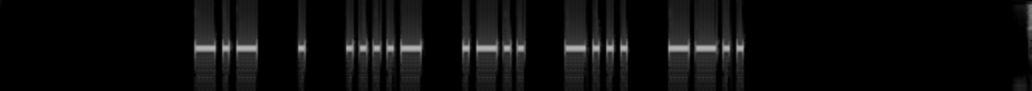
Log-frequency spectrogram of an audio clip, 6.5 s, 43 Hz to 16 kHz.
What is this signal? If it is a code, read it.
Morse code, heard as a keyed tone, about 28 wpm, spaced as for 20 wpm, 690 Hz. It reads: KE4LBZ
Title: USA Call Signs - 6 Characters - 2x Character Spacing - 28wpm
